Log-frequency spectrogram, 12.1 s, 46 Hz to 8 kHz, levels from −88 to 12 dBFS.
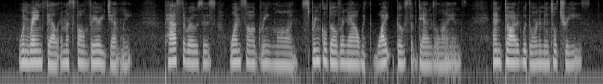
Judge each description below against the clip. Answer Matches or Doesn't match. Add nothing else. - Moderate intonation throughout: Doesn't match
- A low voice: Doesn't match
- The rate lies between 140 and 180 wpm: Matches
